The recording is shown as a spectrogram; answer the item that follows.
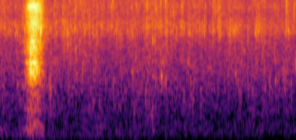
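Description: Very faint rain sound bed, with one brief soft hiss about half a second in.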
